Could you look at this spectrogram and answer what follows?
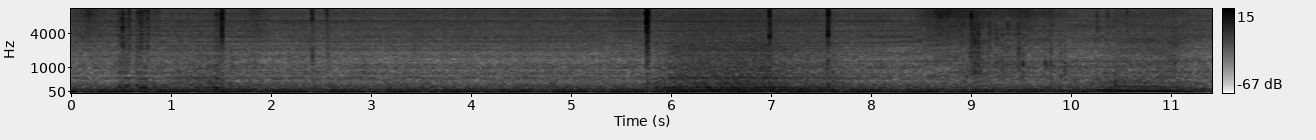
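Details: Toyota Sera 5E-FHE engine idling: idle rises and falls unevenly over a low rumble instead of holding steady; idle hunting, later traced to a faulty idle air control valve under the throttle body.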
